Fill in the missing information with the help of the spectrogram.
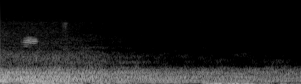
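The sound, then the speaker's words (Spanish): A motorcycle engine rumbles past, a steady low roar that slowly fades as it moves off, with a faint voice underneath. “el ruido que podéis escuchar es una moto que acaba de pasar que estoy, estoy aquí ah, en un sitio, entonces pasan motos.”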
